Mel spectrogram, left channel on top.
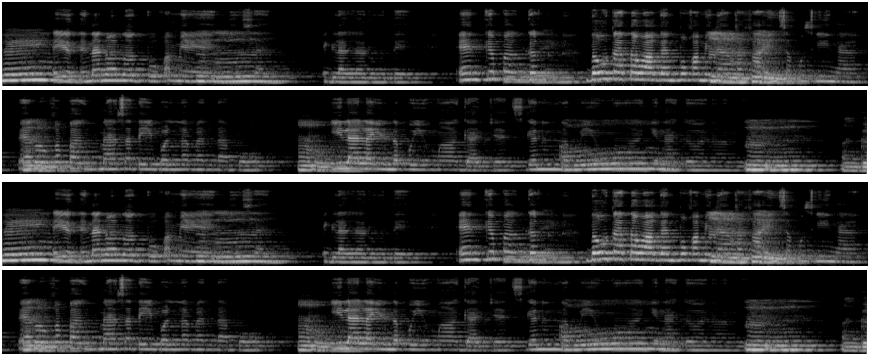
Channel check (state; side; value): identical; both; correlation 1.00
